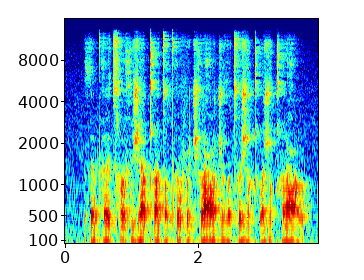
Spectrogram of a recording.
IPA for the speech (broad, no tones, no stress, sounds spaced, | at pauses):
θ ɜ pʰ ɜ t͡sʰ ɑ x ə ʒ æ qʰ æ t ɒ pʰ ʌ f ʌ t͡ʃʰ ʌ ʕ ɒ t͡ʃ ɒ ð ɒ tʰ ʌ ʒ ɑ qʰ ɑ ʒ ɒ qʰ ɜ ʕ ɑ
